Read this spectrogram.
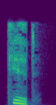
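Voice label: "kid", US English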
